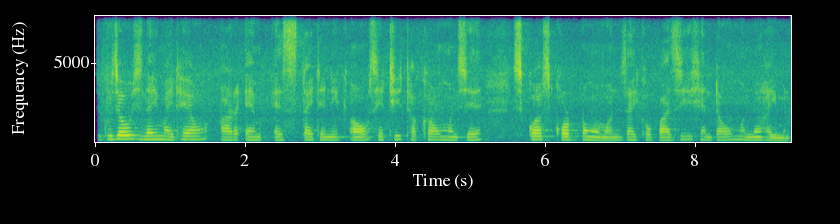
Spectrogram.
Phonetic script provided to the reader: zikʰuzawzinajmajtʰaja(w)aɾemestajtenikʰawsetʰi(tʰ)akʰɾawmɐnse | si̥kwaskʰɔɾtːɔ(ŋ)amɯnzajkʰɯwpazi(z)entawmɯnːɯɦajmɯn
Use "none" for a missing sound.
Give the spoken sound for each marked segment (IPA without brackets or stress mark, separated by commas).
w, tʰ, ŋ, s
